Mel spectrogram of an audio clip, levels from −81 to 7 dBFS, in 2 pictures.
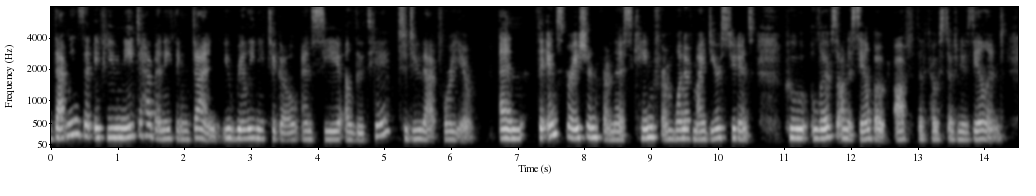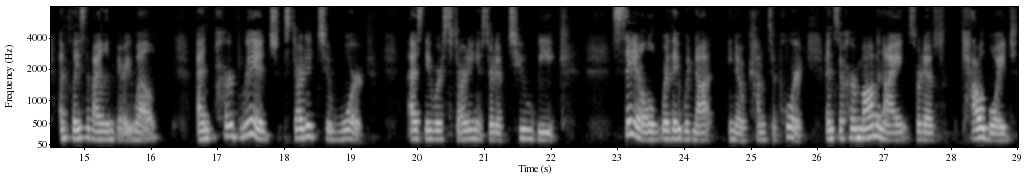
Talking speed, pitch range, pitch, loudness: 180 wpm, 170-205 Hz, 185 Hz, -22 LUFS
